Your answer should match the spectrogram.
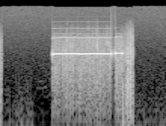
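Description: A loud, steady electronic beep from a two-way radio lasting about a second, with a brief dropout near the end, cutting through a burst of radio static before falling silent.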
